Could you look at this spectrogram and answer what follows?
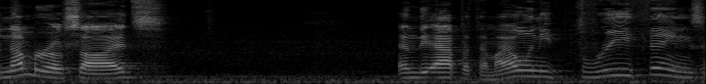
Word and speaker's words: apothem: And the definition of an apothem, an apothem, sorry, there's like two different ways to pronounce this thing. I've been saying apothem for years, but I've found out just last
